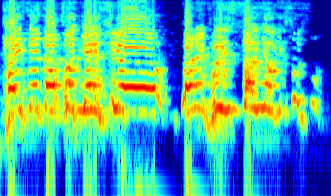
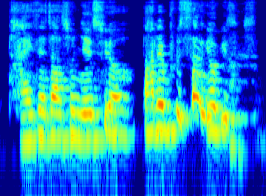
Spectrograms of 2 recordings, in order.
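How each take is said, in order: First: It is shouted very loudly. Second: It is said quietly, at normal volume.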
